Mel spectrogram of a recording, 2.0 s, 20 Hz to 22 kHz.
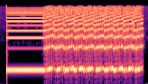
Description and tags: sample of gameboy with 32mb card and i kimu software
